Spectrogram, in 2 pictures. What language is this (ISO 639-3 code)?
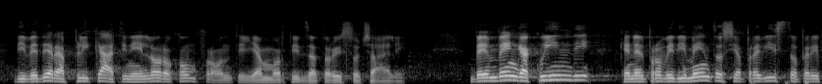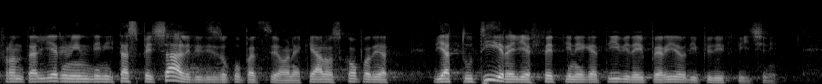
ita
